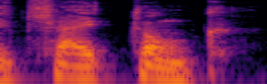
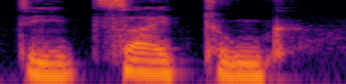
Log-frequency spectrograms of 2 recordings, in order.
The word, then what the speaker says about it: Zeitung: Die Zeitung. And the NG in German, unlike in English, the NG is pronounced. Zeitung. The G comes out, the Zeitung. How would you say it? Die? Die Zeitung.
